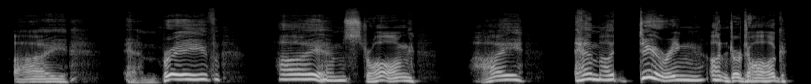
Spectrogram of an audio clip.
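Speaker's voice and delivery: nervous, slow, high-pitched voice. Narrator reading Eugene's words at a locker door, murmured under breath. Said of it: "Eugene murmured under his breath".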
